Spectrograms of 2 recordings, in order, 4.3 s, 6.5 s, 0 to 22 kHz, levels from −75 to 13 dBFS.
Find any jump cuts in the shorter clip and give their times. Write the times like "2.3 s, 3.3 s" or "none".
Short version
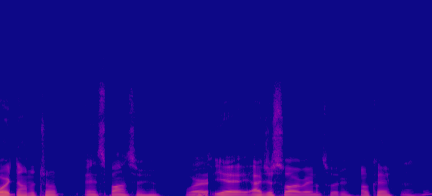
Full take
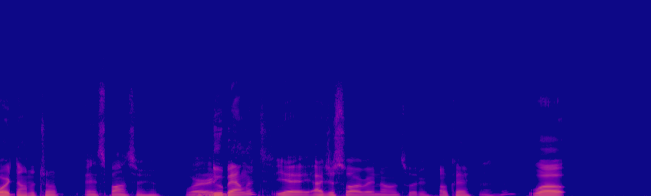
2.1 s, 3.2 s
